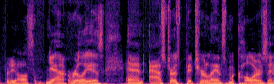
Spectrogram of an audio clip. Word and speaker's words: Isla: gray is her name Isa Isa that's how you say likea how you say it uhuh like Isa Fisher oh like Isa oh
